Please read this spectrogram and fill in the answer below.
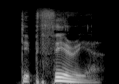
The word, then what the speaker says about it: diphtheria: PH before TH is often pronounced P. Diphtheria.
